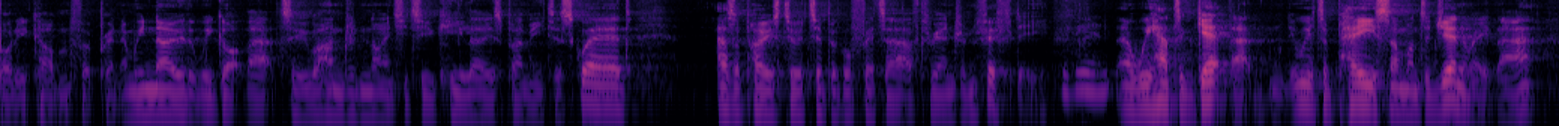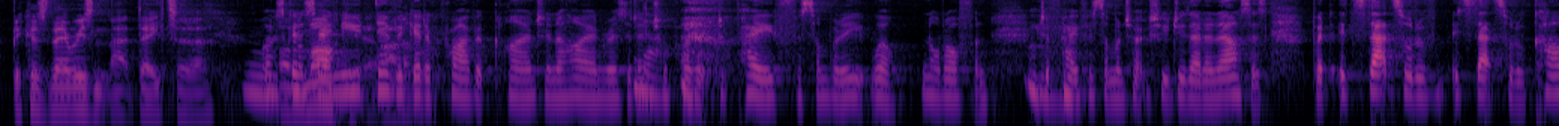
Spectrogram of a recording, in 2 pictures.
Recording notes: This episode was recorded in front of a live audience of designers gathered at the newly renovated showroom of sofa.com in Chelsea.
